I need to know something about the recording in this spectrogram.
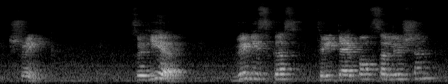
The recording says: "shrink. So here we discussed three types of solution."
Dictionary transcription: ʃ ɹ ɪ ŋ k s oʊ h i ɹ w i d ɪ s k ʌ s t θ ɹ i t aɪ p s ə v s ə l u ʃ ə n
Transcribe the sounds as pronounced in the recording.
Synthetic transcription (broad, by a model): ʃ ɹ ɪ ŋ k s oʊ h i ɹ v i d ɪ s k ʌ s t t ɹ i t aɪ p ə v s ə l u ʃ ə n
